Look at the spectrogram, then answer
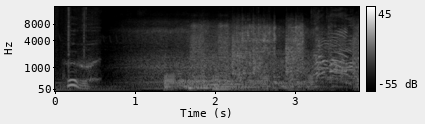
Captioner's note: bus splutters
